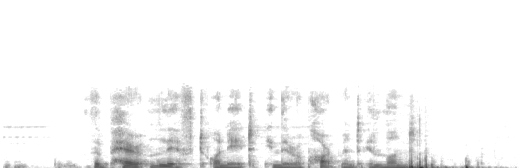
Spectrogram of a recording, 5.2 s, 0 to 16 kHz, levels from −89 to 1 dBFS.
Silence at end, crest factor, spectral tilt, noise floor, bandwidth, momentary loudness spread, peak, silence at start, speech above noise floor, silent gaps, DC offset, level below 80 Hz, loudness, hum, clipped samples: 0.35 s; 22 dB; -6.5 dB/octave; -65 dBFS; 7.8 kHz; 9 LU; -16 dBFS; 0.05 s; 29 dB; none; under 0.1%; -44 dBFS; -38 LUFS; none; under 0.1%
